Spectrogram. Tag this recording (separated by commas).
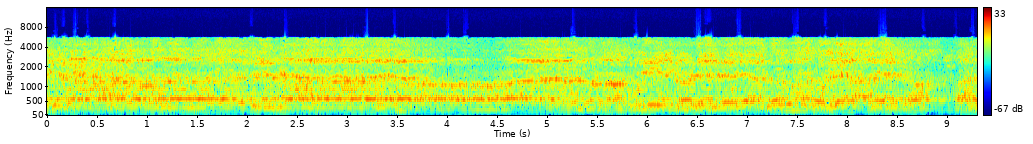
Chant, Vocal music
